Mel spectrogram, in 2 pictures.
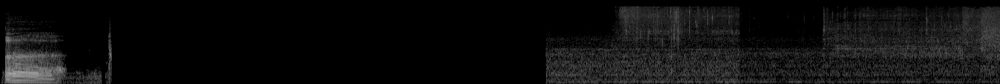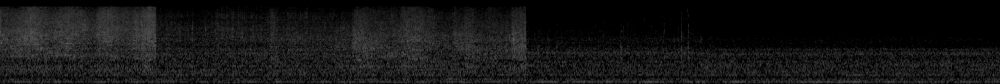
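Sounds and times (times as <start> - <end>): food sizzling in a pot: 6.1 - 17.1
spatula stirring: 9.3 - 17.0.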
